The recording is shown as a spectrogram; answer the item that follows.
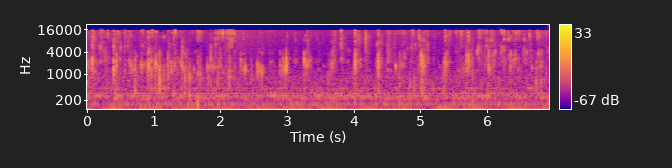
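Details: Close stereo sound of cats eating indoors, a rapid run of crisp crunches and bites, some louder snaps, over a faint constant low hum.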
